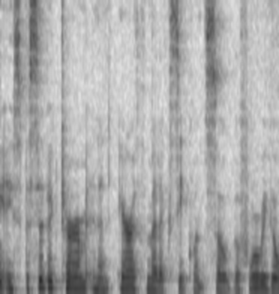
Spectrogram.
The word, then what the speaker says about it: arithmetic: spelled the same way as arithmetic but it's pronounced arithmetic alright so in an arithmetic sequence they follow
